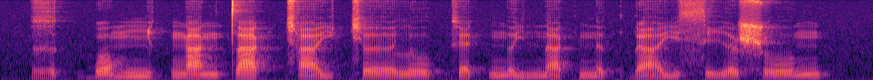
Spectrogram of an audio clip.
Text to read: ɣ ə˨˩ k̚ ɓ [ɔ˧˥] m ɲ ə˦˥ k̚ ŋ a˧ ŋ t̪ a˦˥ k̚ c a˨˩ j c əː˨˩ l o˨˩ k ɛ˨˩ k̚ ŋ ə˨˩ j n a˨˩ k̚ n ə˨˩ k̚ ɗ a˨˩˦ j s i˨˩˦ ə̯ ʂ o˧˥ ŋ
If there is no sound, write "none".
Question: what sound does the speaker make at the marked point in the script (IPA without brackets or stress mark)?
ɔ˧˥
